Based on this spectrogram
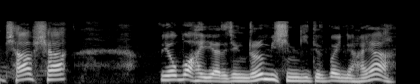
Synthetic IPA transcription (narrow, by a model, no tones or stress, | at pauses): sapsa | jawbaɦajːaɾd͡ʒɯŋdɯɾmisinɡitiɾbajnɯɦaja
